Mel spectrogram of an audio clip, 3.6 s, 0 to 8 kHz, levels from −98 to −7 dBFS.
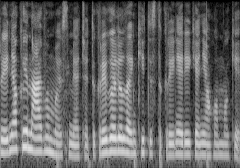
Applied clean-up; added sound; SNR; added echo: none; none; none; none.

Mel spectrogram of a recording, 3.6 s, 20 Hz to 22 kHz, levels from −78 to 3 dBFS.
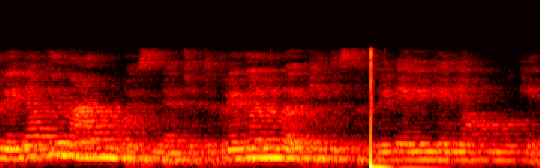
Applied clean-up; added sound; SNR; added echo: none; Crack; -4 dB; reverberation time 1.0 s.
